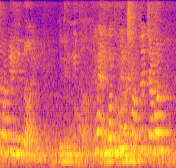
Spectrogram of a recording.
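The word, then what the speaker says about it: Illinois: for example if ইউ সে দ্যা এস ইন ইলিনস উচ্চারণ হবে ইলিন ইলিন হ্যাঁ কতগুলো শব্দের যেমন নিউমোনিয়া আমরা কি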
